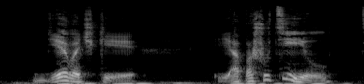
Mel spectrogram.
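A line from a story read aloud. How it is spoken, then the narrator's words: Very quiet stunned mutter. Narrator (Russian): тихо-тихо пробормотал совершенно ошарашенный Рабидус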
